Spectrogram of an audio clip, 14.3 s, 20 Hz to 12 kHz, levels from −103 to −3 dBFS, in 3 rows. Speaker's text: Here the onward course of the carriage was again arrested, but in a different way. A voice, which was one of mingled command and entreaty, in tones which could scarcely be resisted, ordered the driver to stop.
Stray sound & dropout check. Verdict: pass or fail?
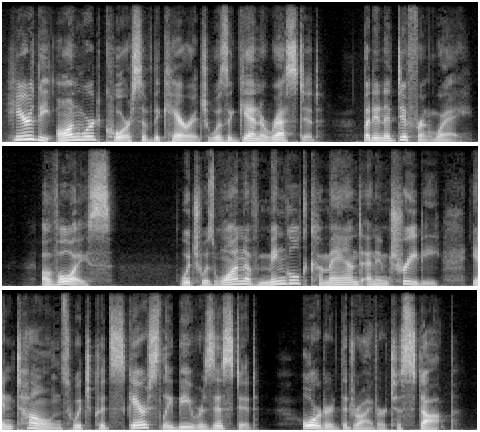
pass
